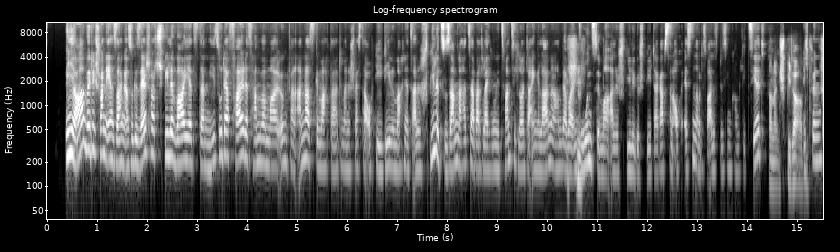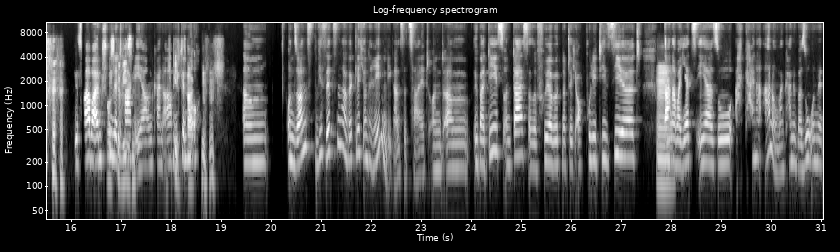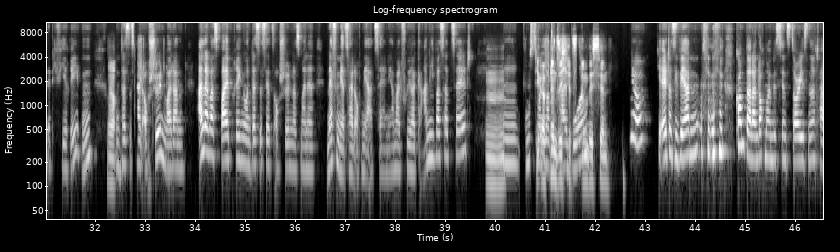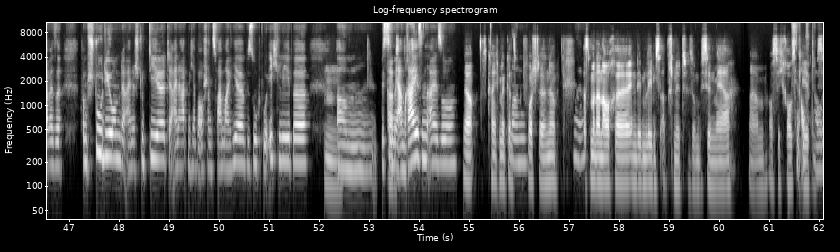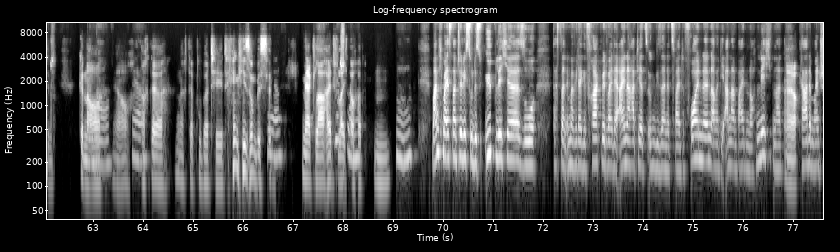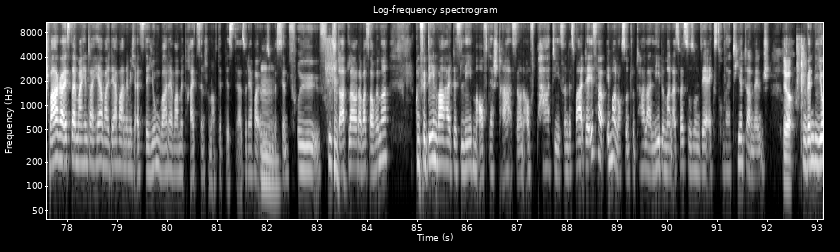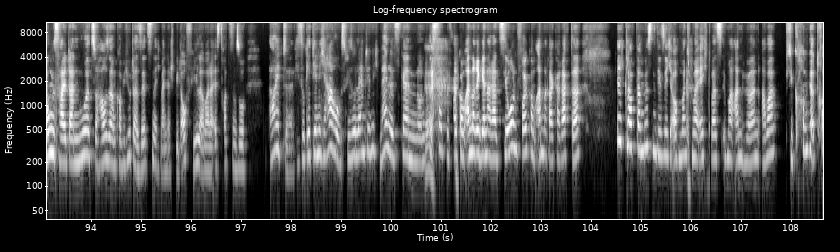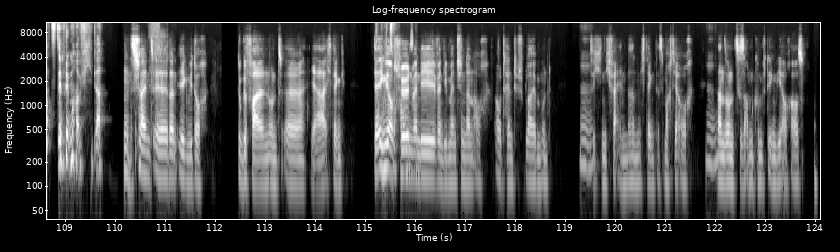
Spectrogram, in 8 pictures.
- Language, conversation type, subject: German, podcast, Woran denkst du, wenn du das Wort Sonntagsessen hörst?
- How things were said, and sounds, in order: chuckle; tapping; chuckle; laughing while speaking: "Mhm"; laughing while speaking: "genau"; snort; "unendlich" said as "unenendlich"; other background noise; chuckle; swallow; laughing while speaking: "irgendwie so"; chuckle; "Frühstarter" said as "Frühstartler"; chuckle; put-on voice: "Leute, wieso geht ihr nicht raus? Wieso lernt ihr nicht Mädels kennen"; chuckle; chuckle; laughing while speaking: "kommen ja trotzdem immer wieder"; chuckle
